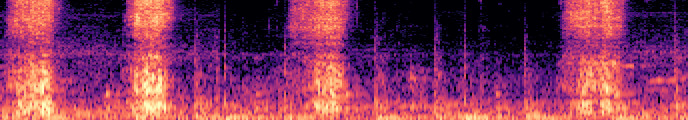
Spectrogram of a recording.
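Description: A person slurping thick mazesoba noodles from chopsticks, four loud, quick sucking slurps about a second apart.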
